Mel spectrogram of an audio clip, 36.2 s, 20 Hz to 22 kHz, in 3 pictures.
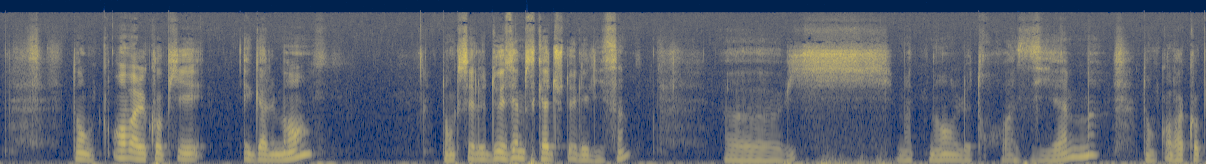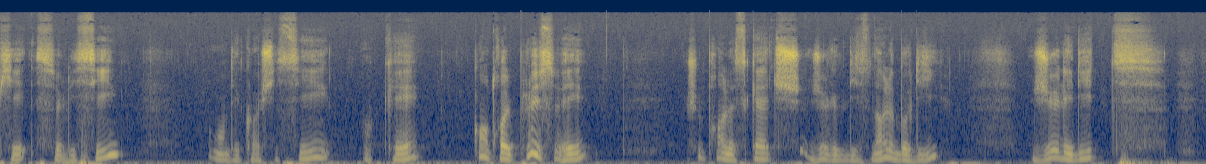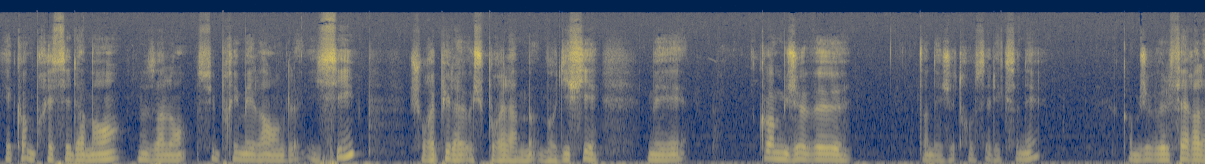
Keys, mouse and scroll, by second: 12.7 ctrl+c, 14.4 click, 15.7 click, 17.1 ctrl+v, 19.2-21.0 drag, 22.4 click, 23.3 scroll up 2, 24.2 right click, 27.0 click, 31.9 click, 33.5 click, 34.7 click, 35.4 Delete.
